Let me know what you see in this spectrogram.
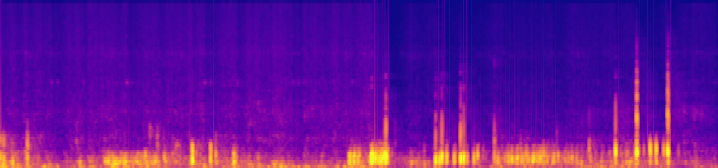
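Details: Irregular gurgling, bubbling and rumbling with scattered clicks, recorded with a phone microphone placed on the belly button; ordinary bowel sounds (heartbeat also claimed).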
